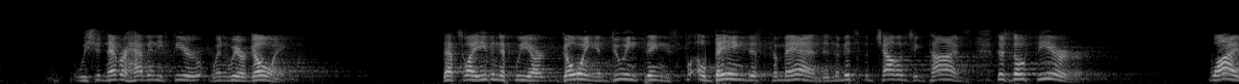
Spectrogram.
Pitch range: 205-250 Hz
